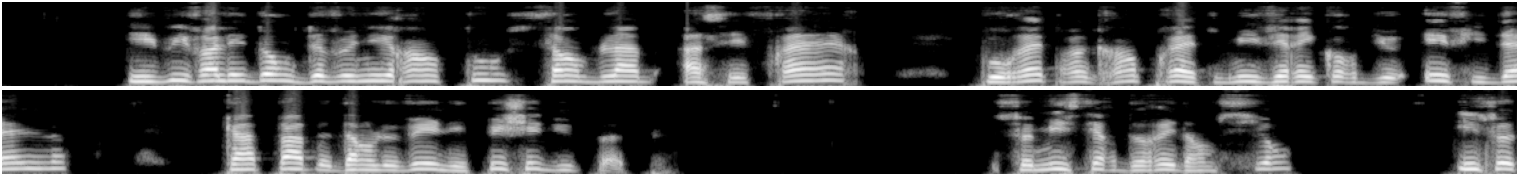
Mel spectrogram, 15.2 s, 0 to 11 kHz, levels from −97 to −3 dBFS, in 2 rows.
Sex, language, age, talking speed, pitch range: male, French, 60-79, 125 wpm, 175-220 Hz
